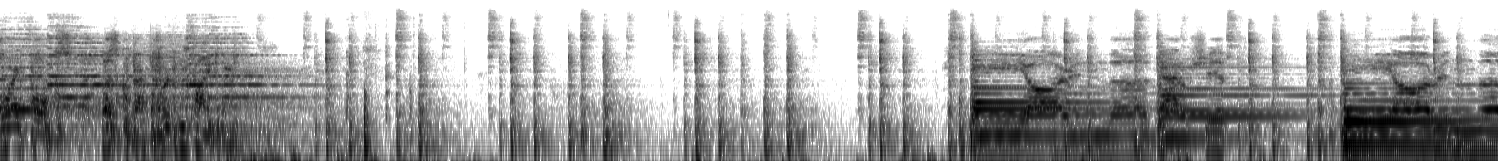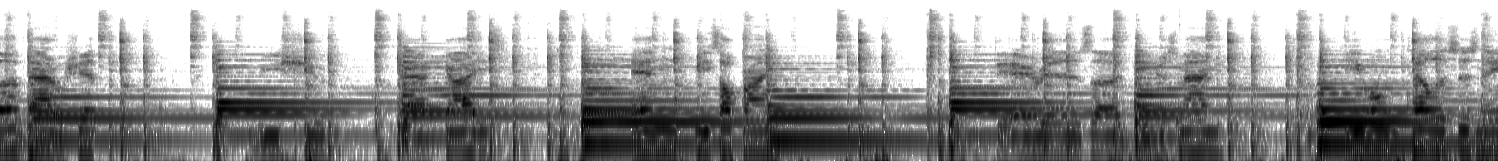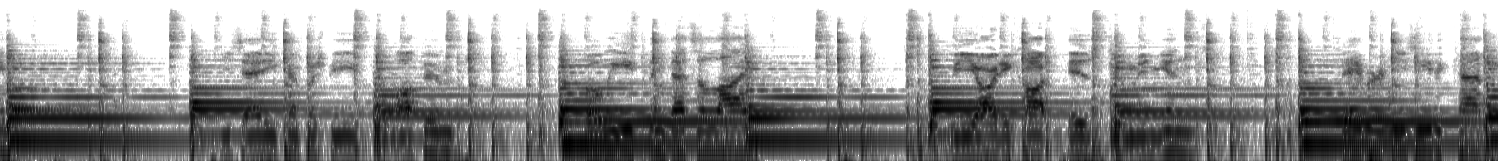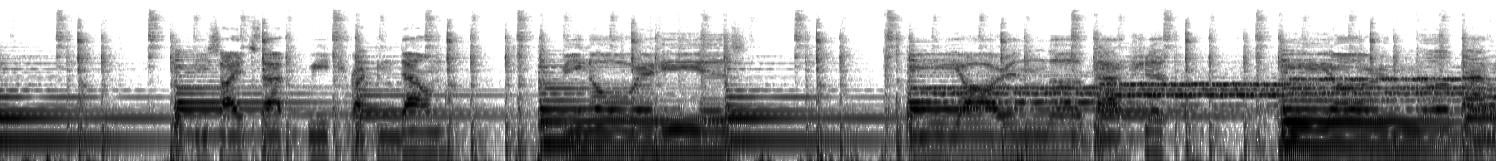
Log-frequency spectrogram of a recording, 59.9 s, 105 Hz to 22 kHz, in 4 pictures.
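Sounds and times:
percussive keyboard beat: 0.0 - 59.9
sustained keyboard chords: 51.6 - 59.9.

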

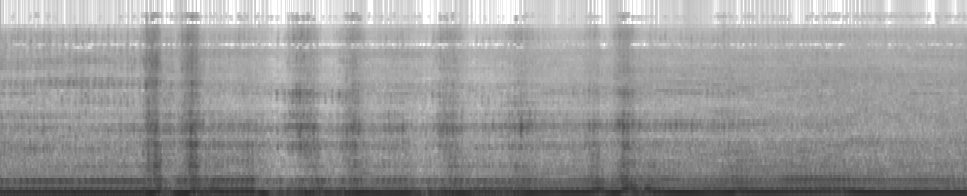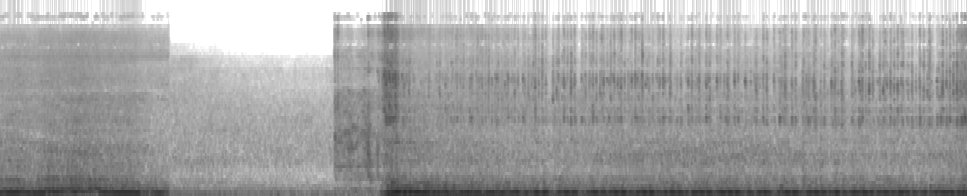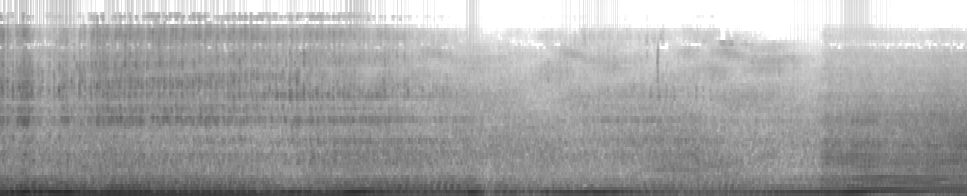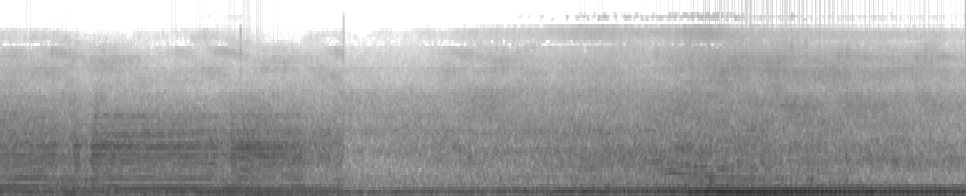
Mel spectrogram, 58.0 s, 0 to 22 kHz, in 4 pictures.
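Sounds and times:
car engine idling: 0.0 - 2.8, 19.5 - 37.7
engine throttle blips: 19.6 - 36.4.

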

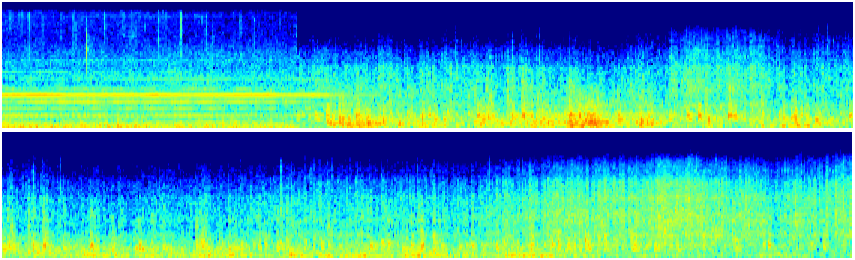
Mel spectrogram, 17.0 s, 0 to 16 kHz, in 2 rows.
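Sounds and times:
rolling thunder: 0.0 - 14.1
rain: 0.0 - 17.0.

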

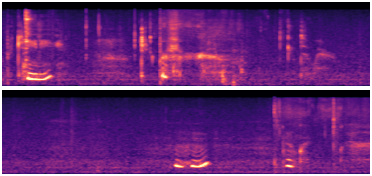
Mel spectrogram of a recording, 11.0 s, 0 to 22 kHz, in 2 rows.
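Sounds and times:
woman whispering: 2.0 - 3.1, 4.4 - 5.0, 9.6 - 10.2.

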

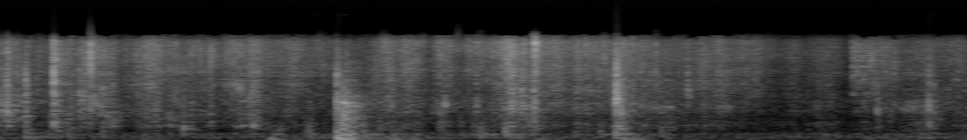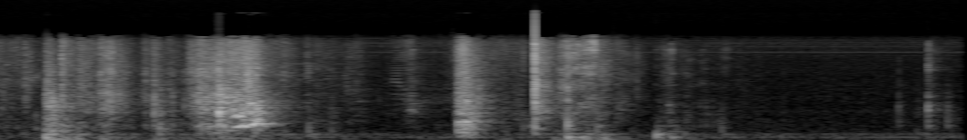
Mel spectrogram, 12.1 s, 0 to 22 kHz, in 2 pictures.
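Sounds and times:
plastic wrap rustling: 0.0 - 10.2.

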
